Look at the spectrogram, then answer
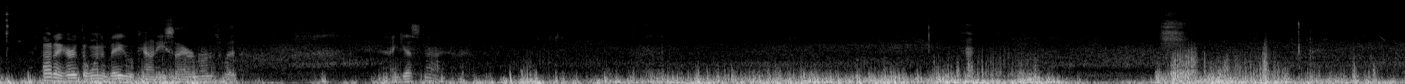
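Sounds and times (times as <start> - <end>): wind buffeting microphone: 0.0 - 14.0
footsteps on dry grass: 5.4 - 6.8.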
